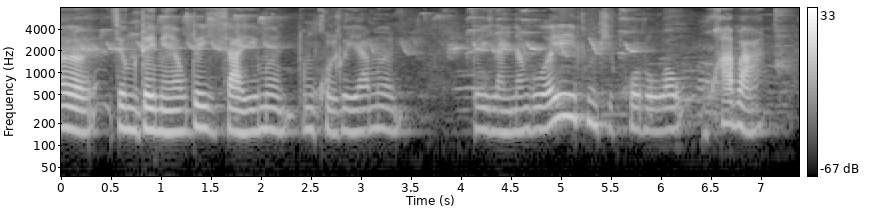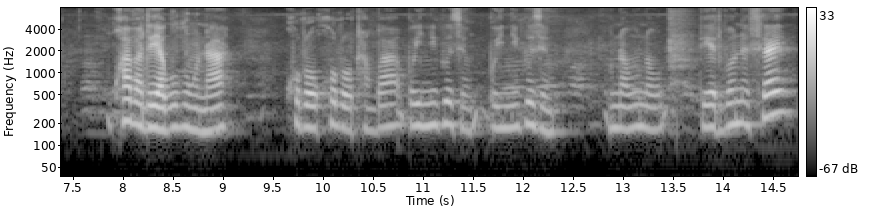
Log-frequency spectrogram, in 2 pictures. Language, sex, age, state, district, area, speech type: Bodo, female, 60+, Assam, Baksa, rural, spontaneous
